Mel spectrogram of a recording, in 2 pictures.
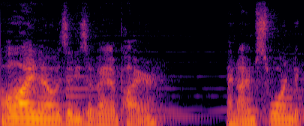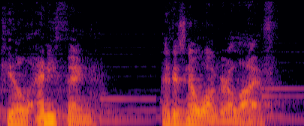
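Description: Long, frequent pauses break up a put-on character voice while faint music plays in the background. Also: man, fairly low pitch for a man, moderate pace. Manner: grim, earnest, determined.

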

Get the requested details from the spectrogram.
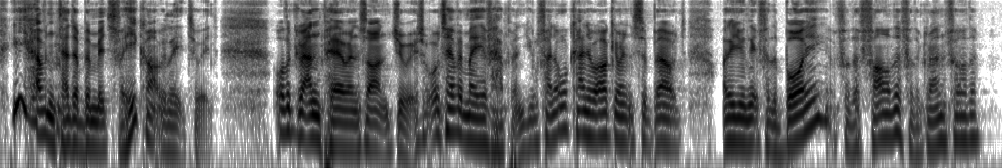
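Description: In a very clean recording with a silent background, a man talks at a very fast pace. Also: medium pitch for a man, ordinary pitch variation. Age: 60s. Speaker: rabbi. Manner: articulate, reflective, storyteller.

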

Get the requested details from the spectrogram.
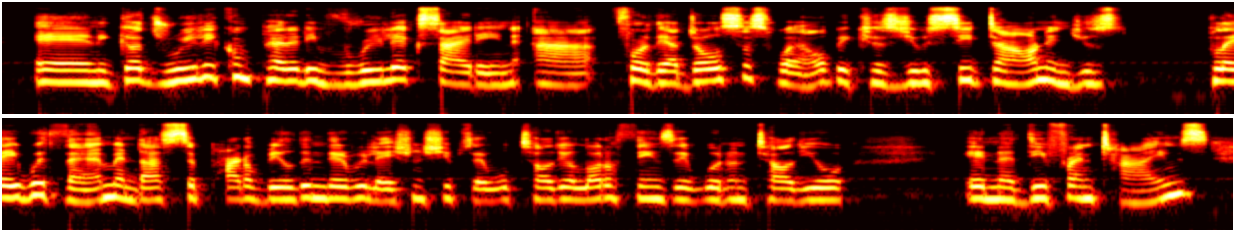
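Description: Speaking at a fairly quick pace with a Venezuelan accent, a woman uses a medium pitch and fairly even intonation in a very clean recording with a silent background. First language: Spanish. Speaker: educator and nonprofit program director. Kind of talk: conversational interview. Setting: live recording at a conference. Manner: hesitant, many filler words.

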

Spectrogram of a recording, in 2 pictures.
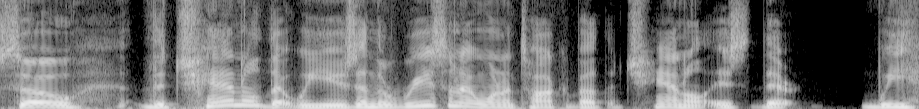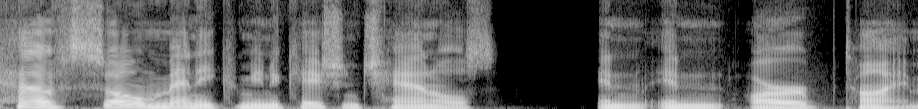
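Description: A man's fairly high voice, an unremarkable speaking voice, with ordinary pitch variation at a moderate pace in a dry, close sound with no echo. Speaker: podcast host and small business advisor. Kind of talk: solo podcast talk to audience. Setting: home studio with lit background, live stream. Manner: casual, many fillers.

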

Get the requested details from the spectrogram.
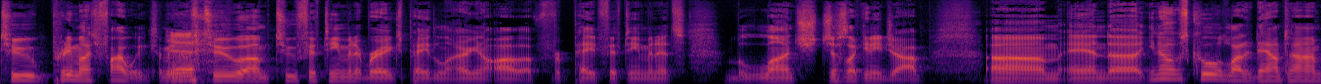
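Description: Recorded very cleanly against a silent background, a man speaks at a fairly low pitch in a relaxed tone with ordinary pitch variation. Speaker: podcast host; call center tech support worker. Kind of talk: casual, profane banter. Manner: smooth, relaxed delivery.

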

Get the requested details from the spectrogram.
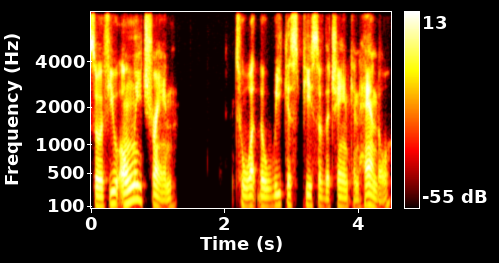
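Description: A man's fairly low voice, a normal speaking voice, at a moderate pace with ordinary pitch variation, dry and close with no echo, over a quiet background. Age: 20s. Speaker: physical therapist for grapplers. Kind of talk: casual interview.

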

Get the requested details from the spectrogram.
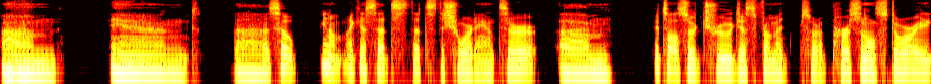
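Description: A man with an American accent speaks at a fairly slow pace, his pitch fairly high with ordinary pitch variation, in a normal speaking voice. The recording is very clean, dry and close with no echo, over a silent background. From US Northeast, Maine. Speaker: business executive. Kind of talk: interview.

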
